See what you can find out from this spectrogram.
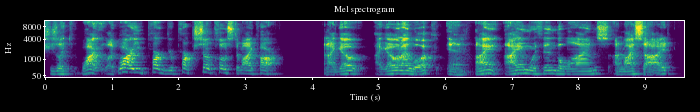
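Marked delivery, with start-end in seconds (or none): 0.5-3.6 acted-out high, shrill yelling in a woman's voice. Retelling how a woman yelled at the speaker over parking, imitating someone yelling. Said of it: "she just kept, you know, yelling at me".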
